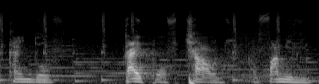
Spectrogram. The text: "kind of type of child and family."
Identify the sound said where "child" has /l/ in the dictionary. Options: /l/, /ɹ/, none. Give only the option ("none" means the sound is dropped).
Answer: /l/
